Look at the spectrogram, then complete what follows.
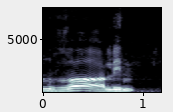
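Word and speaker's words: غالٍ: Ya, tapi tidak bisa kita karena susah diucapkan, maka diucapkan ghalin.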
